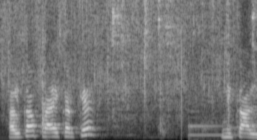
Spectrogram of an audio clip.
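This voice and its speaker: A very slow pace with light background noise. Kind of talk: cooking tutorial. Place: kitchen. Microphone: phone near.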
